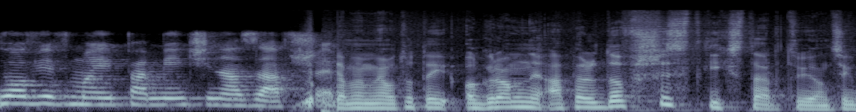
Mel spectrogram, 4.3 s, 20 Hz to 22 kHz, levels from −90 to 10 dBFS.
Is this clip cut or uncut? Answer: cut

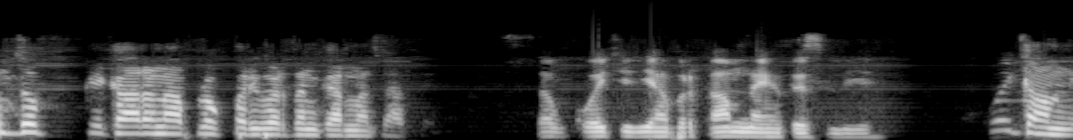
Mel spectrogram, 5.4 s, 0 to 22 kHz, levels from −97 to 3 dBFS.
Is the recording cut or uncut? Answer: uncut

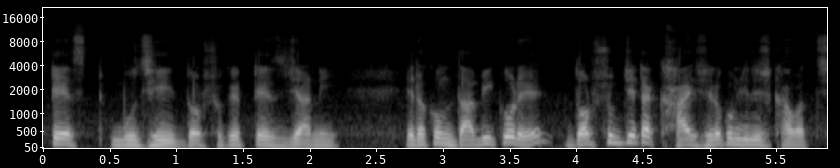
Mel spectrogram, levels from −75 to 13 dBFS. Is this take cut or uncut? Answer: uncut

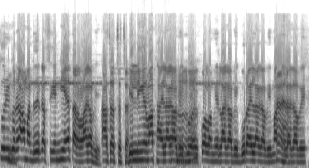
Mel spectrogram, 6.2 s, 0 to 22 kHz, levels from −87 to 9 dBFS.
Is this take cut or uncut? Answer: uncut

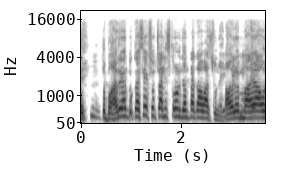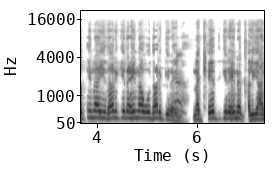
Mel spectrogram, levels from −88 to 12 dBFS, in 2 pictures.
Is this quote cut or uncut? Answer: cut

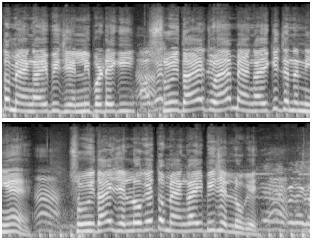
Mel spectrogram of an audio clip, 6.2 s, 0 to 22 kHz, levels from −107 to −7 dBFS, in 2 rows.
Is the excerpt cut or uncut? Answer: uncut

